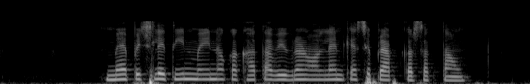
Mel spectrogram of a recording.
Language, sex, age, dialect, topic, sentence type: Hindi, female, 18-24, Marwari Dhudhari, banking, question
